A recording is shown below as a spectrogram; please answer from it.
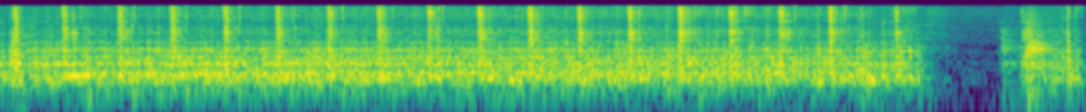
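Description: Domestic sewing machine running steadily in straight stitch along a trouser hem on stretch fabric with a jersey needle, a fast even mechanical whir with rapid stitch ticks for about four and a half seconds, then stopping, with a few brief clicks after.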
